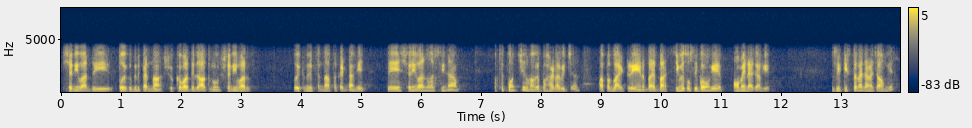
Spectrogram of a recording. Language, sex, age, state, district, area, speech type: Punjabi, male, 18-30, Punjab, Ludhiana, rural, conversation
